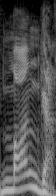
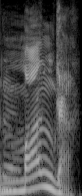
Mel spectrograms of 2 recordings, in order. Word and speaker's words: manga: running a little late is the word manga it's not M and first of all you can't even say it right it's manga whatever it's not manga it's manga so there's another word and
